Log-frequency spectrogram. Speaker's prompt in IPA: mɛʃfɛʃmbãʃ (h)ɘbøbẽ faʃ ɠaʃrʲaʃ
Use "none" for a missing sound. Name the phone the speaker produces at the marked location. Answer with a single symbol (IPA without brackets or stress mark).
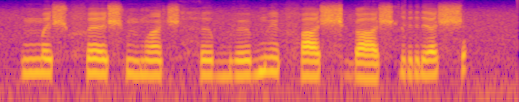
h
